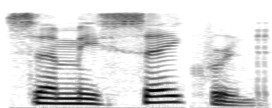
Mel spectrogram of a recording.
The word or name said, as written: semisacred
